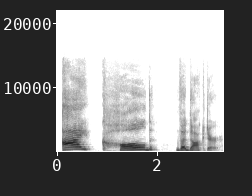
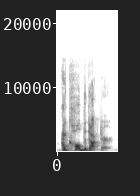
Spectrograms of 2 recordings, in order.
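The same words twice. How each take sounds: First: It is said slowly with a clear D sound. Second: It is said quickly with the D sound dropped. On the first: "This is slowly. You can hear the D" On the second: "if I say the second sentence"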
